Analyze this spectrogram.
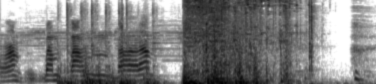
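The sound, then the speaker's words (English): A door is smashed in with a loud, sustained shattering crash lasting over a second, right after a warbling, wavering vocal sound, then fading into a brief quieter tail. “Your door is broken.”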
